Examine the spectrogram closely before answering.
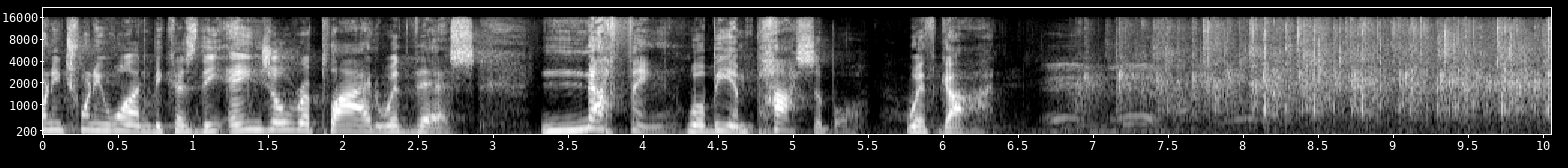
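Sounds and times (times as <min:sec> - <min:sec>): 
speech: 0:00.0 - 0:06.4
audience clapping: 0:06.7 - 0:10.0.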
